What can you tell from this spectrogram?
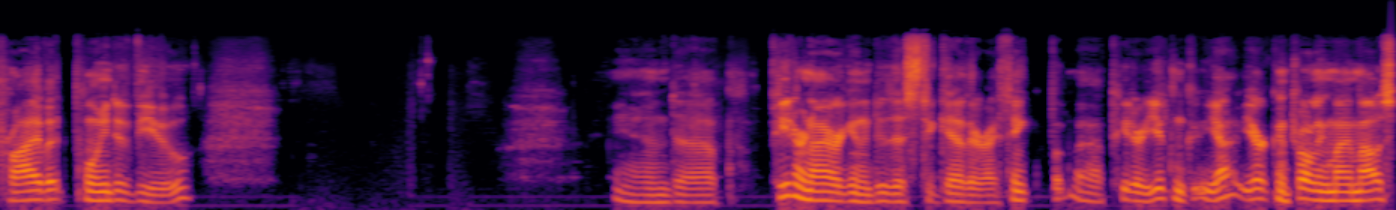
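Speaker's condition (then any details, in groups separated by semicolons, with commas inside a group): No condition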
